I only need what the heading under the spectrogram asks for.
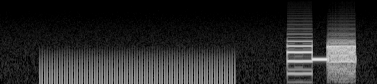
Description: Caller ID data burst, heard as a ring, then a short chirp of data, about 1200 baud.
